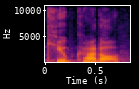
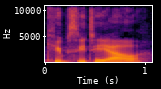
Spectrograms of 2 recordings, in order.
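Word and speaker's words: kubectl: all right quick pull who pronounces it Cube cuddle who pronounced this at Cube CTL whoo wow clear preference here uh any other pronunciations Cube control right why didn't I not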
